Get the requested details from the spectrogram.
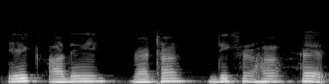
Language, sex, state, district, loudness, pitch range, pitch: Hindi, male, Bihar, Patna, -15 LUFS, 125-135 Hz, 130 Hz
